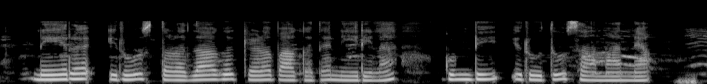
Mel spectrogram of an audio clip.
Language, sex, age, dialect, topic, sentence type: Kannada, female, 25-30, Dharwad Kannada, agriculture, statement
